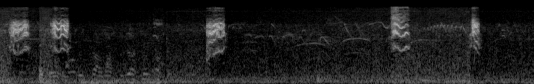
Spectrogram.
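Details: Female double-collared seedeater calling to stimulate the male to sing: five short, sharp, high chips at irregular intervals, two close together at the start, then single notes spaced one to two seconds apart, over a faint background of distant chirps.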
